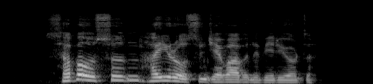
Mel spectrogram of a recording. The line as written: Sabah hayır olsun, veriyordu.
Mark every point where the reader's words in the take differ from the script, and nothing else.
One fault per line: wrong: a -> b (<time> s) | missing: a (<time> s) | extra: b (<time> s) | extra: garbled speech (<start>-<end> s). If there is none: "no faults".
extra: olsun (0.8 s)
extra: cevabını (2.1 s)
